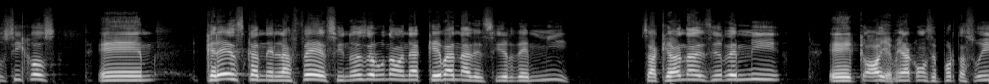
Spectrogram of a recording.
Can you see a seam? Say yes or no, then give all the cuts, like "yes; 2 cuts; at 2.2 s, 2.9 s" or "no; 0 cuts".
no; 0 cuts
